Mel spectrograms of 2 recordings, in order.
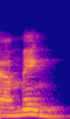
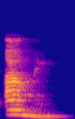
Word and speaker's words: amen: terminar siempre una ablación en español se dice pero en latín no se dice amén si no se dice amén la mayor fuerza de voz no porque no hay no es una palabra aguda no hay palabras agudas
